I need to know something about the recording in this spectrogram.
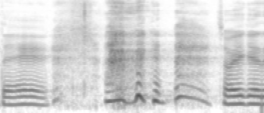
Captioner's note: laugh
